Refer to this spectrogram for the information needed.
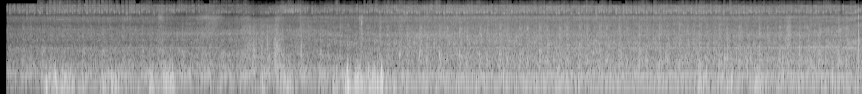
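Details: BMW engine idling with a fairly steady rough tapping running through it; an engine knock, cause not pinned down.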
